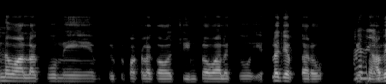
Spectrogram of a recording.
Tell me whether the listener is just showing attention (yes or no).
no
